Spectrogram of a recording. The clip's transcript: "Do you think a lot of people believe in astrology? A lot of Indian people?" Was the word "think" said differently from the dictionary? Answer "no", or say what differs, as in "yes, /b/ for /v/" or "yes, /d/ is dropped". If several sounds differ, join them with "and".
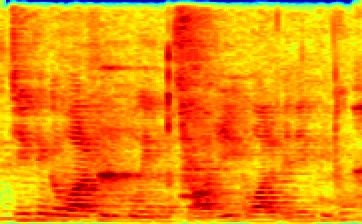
no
